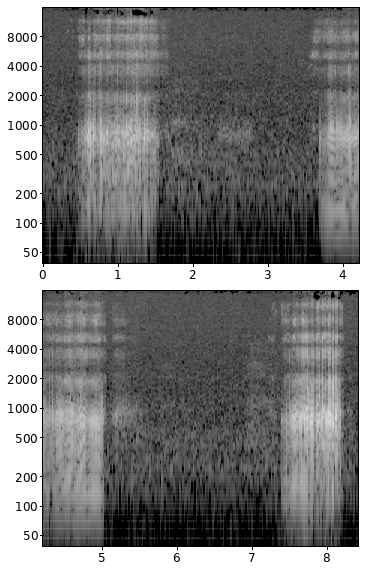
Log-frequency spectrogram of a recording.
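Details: Boston Terrier Bella snoring hard while dreaming: three long, raspy, buzzing snores about three seconds apart, with faint breaths in between.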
